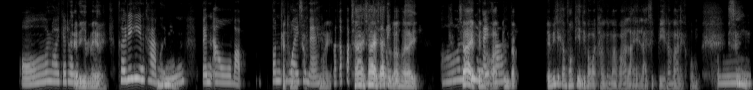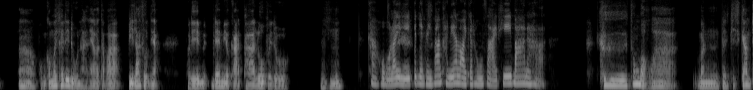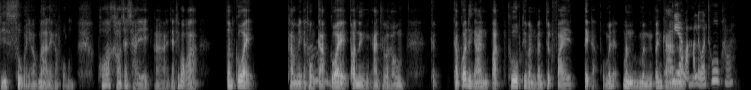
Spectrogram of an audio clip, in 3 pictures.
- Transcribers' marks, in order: tapping; other background noise
- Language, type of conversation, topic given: Thai, podcast, เคยไปร่วมพิธีท้องถิ่นไหม และรู้สึกอย่างไรบ้าง?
